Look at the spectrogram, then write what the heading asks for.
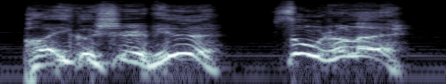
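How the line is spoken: Loud shout through cupped hands. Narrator (Chinese): 老姜双手捂住嘴巴，大声的把声音往崖下送

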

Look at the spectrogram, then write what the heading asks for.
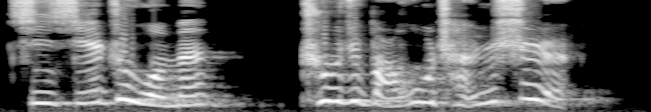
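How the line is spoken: Police chief shouting. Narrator (Chinese): 警察局长喊道

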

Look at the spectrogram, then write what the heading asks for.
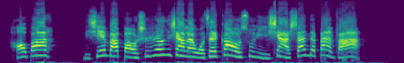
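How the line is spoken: Shouting. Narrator (Chinese): 伊尔喊

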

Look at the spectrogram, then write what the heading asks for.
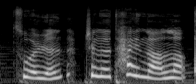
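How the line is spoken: Crying. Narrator (Chinese): 一边哭啊，还一边说

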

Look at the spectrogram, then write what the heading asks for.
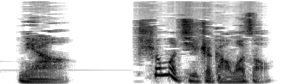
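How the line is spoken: Exasperated muttering. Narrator (Chinese): 李浩表示很无语，好半晌嘀咕了一句

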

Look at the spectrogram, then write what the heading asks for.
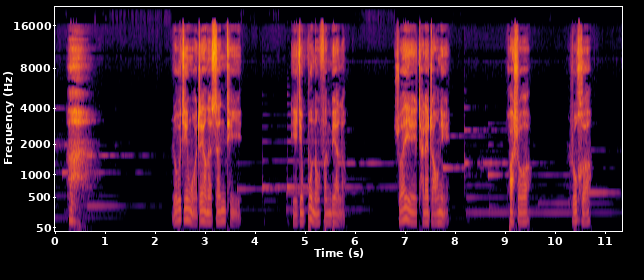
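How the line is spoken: Helpless sighing. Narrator (Chinese): 这话说的越有些无奈，他叹气说道

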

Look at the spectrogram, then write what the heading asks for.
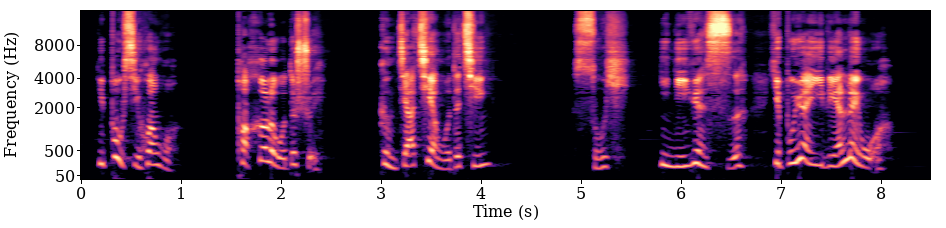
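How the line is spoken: Indignant, loud. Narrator (Chinese): 他见君玉依旧不作声，又愤愤的大声道

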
